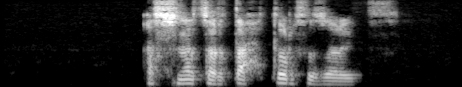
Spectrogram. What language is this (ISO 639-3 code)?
kab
